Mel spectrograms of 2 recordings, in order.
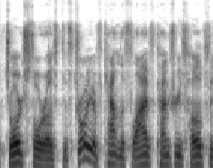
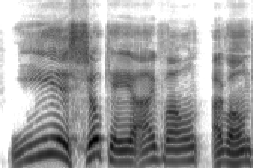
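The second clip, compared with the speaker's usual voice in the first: nervous; 5 semitones higher, 4 dB louder, much slower than usual. Acted. Changeling flinches, scared.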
